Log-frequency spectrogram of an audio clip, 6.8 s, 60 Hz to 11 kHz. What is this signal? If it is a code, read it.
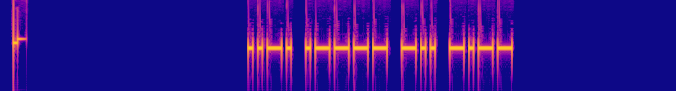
Morse code, heard as a keyed tone, about 25 wpm, 700 Hz. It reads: F1DY
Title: DXCC-100 Call Signs - 4 Characters - 25wpm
